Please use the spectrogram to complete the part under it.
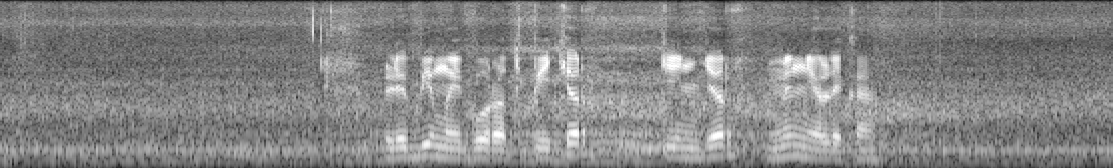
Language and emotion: Russian, neutral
